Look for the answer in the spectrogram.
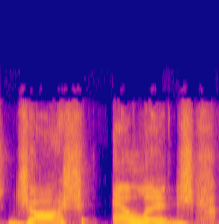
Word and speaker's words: Josh Elledge: I want to make sure you pronounce my name right. It's Josh Elledge.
